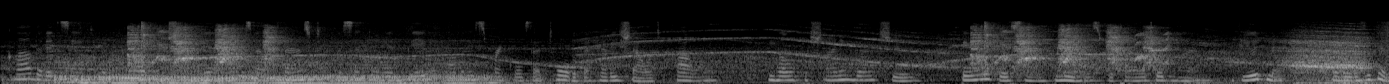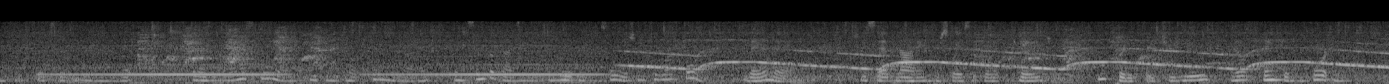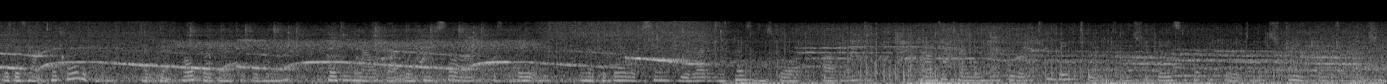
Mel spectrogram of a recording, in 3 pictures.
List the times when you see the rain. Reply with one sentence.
You can hear the rain from 13.7 to 41.6 s.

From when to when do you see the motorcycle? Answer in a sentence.
You can hear the motorcycle from 0.0 to 5.0 s.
